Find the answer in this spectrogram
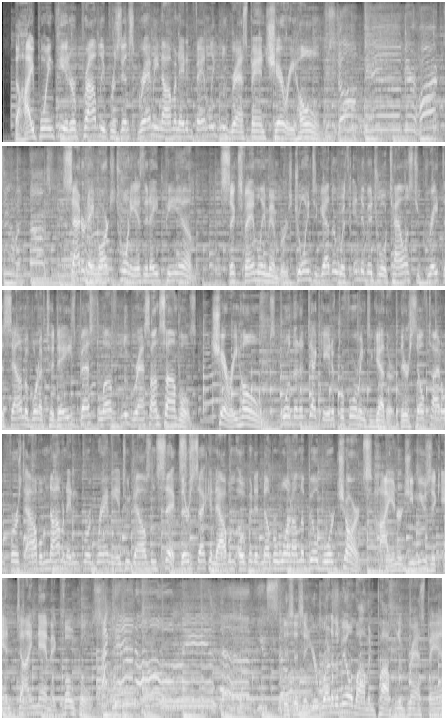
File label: radio commercial concert promo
